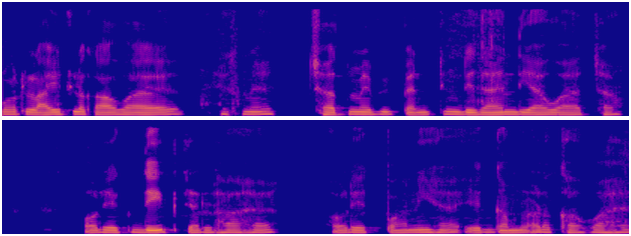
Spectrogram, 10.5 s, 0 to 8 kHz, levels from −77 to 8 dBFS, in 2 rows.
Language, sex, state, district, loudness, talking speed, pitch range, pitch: Hindi, male, Bihar, Purnia, -29 LUFS, 190 wpm, 150-155 Hz, 150 Hz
